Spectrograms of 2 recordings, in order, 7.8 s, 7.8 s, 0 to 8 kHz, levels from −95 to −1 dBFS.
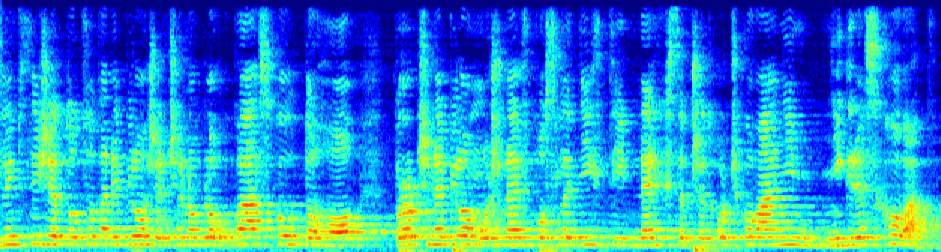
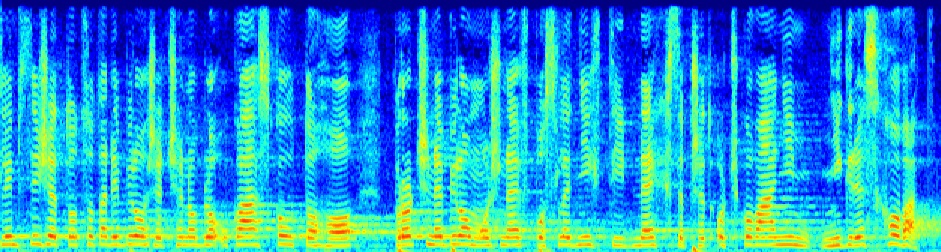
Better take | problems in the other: second | room echo; dies away in 0.6 s

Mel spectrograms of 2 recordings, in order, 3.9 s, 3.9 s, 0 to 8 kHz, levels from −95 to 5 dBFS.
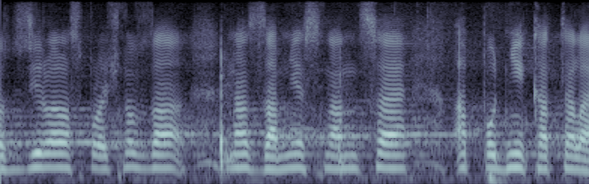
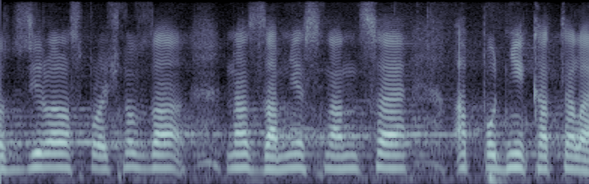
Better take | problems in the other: second | background sound (Walk, footsteps); 14 dB below the speech

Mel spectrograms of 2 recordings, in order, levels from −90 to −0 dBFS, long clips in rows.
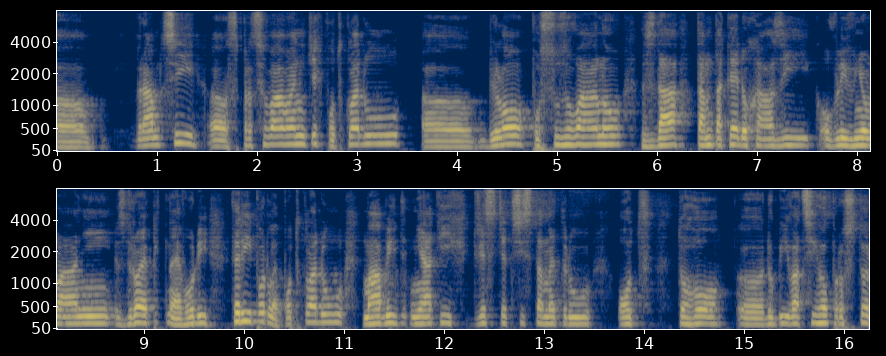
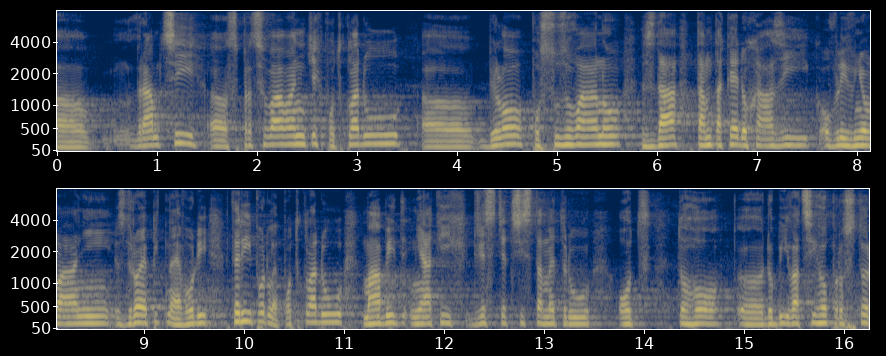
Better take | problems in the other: second | noise reduction (neural mask model DeepFilterNet 3)

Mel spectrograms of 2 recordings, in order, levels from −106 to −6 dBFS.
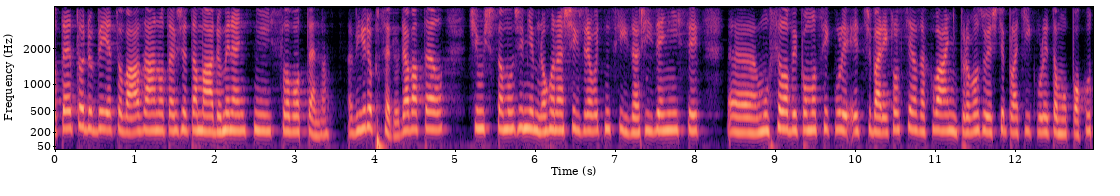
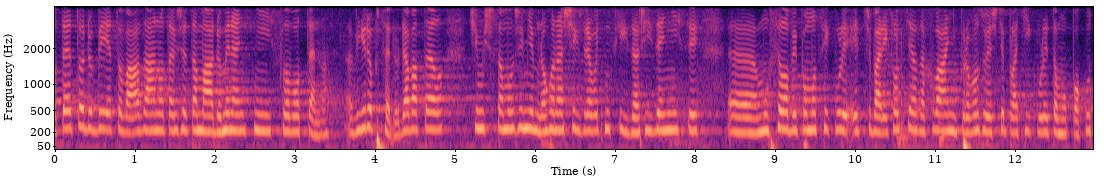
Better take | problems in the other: second | noise reduction (neural mask model DeepFilterNet 3)

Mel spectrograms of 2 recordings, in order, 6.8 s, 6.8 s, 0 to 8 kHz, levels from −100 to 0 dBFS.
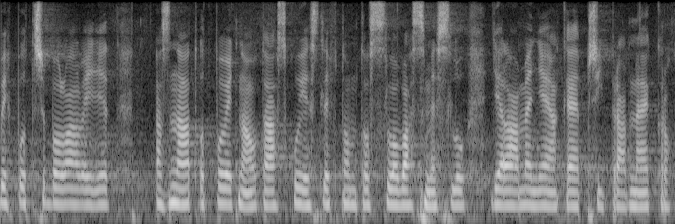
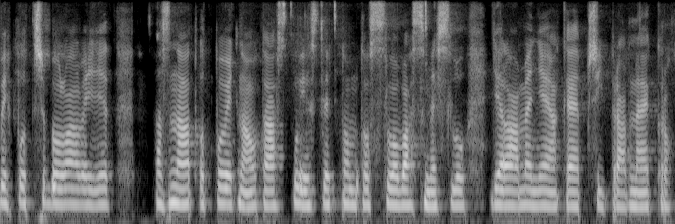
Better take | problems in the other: first | noise reduction (neural mask model Resemble Enhance denoiser)

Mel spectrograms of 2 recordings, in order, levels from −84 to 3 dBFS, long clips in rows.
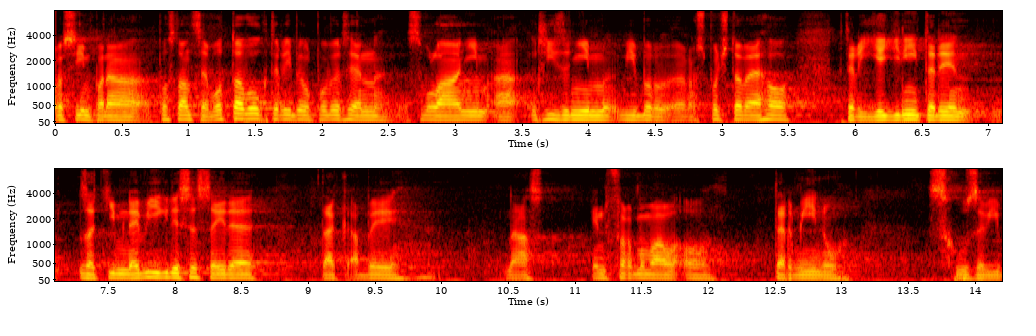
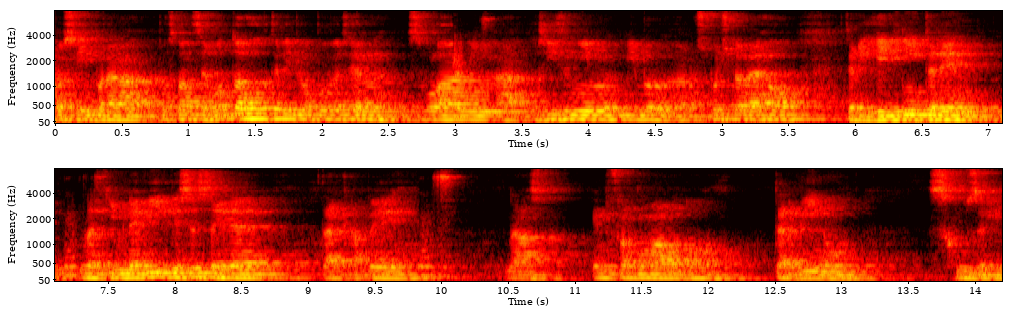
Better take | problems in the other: first | noise reduction (neural separator model SepFormer DNS4)

